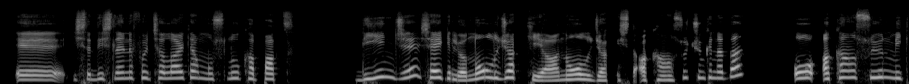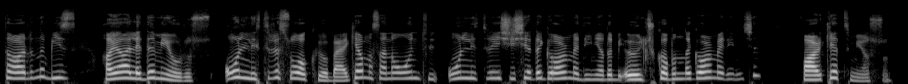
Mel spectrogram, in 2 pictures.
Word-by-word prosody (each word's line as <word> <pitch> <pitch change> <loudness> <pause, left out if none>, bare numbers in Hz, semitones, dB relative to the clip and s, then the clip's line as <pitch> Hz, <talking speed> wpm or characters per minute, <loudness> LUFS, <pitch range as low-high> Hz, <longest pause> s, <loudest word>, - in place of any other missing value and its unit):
eee, 215 -1 -2
işte, 220 +1 -6
"Dişlerini 275 +3 -5
fırçalarken 290 +1 -4
musluğu 270 +2 -7
kapat." 255 -2 -4 0.6
deyince 310 - -2
şey 315 -1 +3
geliyor, 210 -6 -2
ne - - +1
olacak 310 +1 +1
ki, 205 - -6
ya, 185 0 0
ne 215 - -4
olacak, 220 -5 +1
işte, 195 - -6
akan 200 0 -3
su? 255 +10 -8
Çünkü 305 0 -6
neden? 365 - 0 0.5
O 285 +2 +2
akan 320 +5 0
suyun 315 +1 -2
miktarını 290 +2 0
biz 295 -1 -2 0.2
hayal 280 +4 +6
edemiyoruz. 230 - 0
10 315 +4 +4
litre 280 +4 -3
su 285 - -3
akıyor 200 -8 +1
belki 175 - +2
ama 305 -2 -2
sen 270 -1 -4
o 275 - -1
10 285 +2 -1
lit 255 -3 -10
10 270 +5 -1
litreyi 285 0 -4
şişede 280 +1 0
görmediğin 265 -4 +1
ya 220 -1 -3
da 225 -1 0
bir - - -6
ölçü 225 0 +6
kabında 260 -1 +2
görmediğin 275 -3 +2
için 405 +12 -8 0.3
fark 215 +5 +7
etmiyorsun. 175 - -3
270 Hz, 165 wpm, -26 LUFS, 225-295 Hz, 0.6 s, fark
